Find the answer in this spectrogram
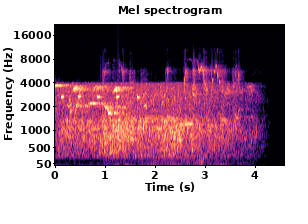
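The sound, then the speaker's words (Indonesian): Birds chirp and twitter in a lively chorus of many high, quick calls over a steady hiss, before the sound cuts out at the end. “kalian bisa menirukan suara burung berkicau”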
